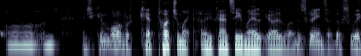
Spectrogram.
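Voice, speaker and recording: This man speaks very fast with a Limerick accent. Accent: Limerick Irish. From Ireland, Limerick. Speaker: podcast host. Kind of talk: casual chat. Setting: small studio. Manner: animated storytelling.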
